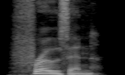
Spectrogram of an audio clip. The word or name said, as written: frozen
